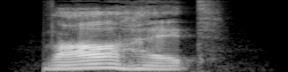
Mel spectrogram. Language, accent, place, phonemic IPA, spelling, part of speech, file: German, Germany, Berlin, /ˈvaːɐ̯.haɪ̯t/, Wahrheit, noun, De-Wahrheit.ogg
- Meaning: truth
